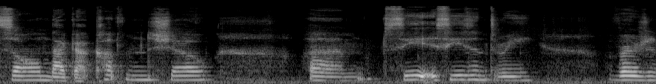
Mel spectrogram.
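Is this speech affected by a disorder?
Yes: cerebral palsy.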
